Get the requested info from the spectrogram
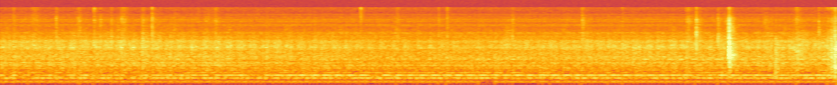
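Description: Near silence: a faint steady room hum, with a single short click near the end.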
